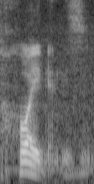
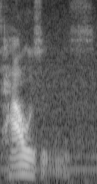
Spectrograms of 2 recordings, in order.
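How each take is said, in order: First: The name does not sound like house plus sense. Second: The name sounds like house plus sense. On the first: This is how most people say it. "Everybody says Huygens" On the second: This is how a Dutch speaker says it. "he says it's Hausens"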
